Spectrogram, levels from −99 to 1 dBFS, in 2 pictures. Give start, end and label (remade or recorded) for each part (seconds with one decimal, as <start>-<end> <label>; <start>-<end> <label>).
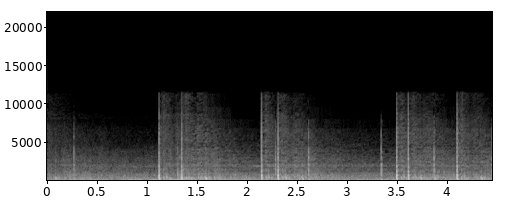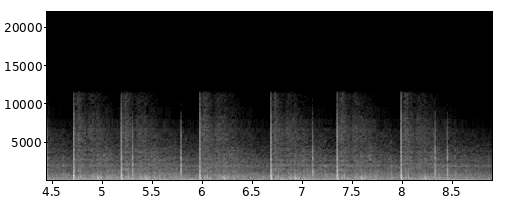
0.0-1.2 recorded; 1.2-1.8 remade; 1.8-8.9 recorded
